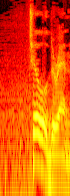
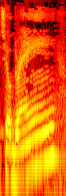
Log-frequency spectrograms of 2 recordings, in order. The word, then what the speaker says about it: children: Children, olha esse final, nada de children, para no N, children, ok?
